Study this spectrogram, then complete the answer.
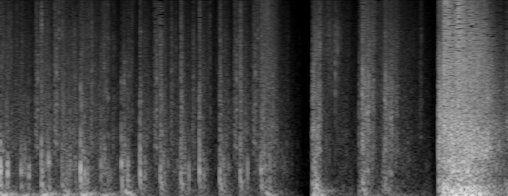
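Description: Footsteps tread quickly on hard ground.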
